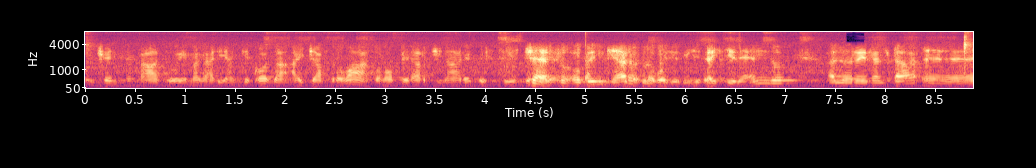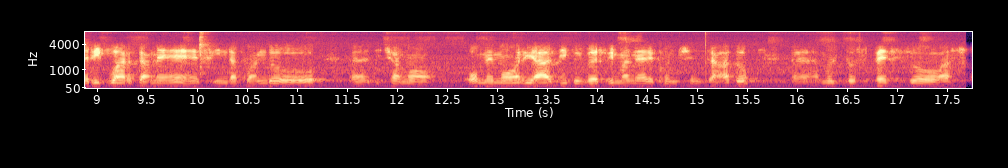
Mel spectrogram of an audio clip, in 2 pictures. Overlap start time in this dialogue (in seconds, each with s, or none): 4.2 s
